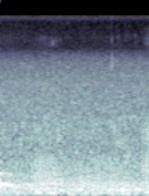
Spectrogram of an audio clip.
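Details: Pet cat named Mithu lying beside its owner at night, purring softly: a low, steady rumbling drone that holds evenly throughout with no breaks, quiet and close.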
